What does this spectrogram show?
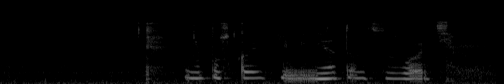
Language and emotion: Russian, sad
